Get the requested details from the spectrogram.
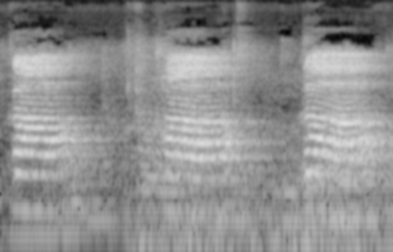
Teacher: का, खा, कितना प्रेशर पड़ रहा है, का पढ़ रहा है कि नहीं पढ़ रहा, ठीक है। तो जो ये का वर्ग है ये हमारा कहां से बोला जाएगा, कंठ से बोला जाएगा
